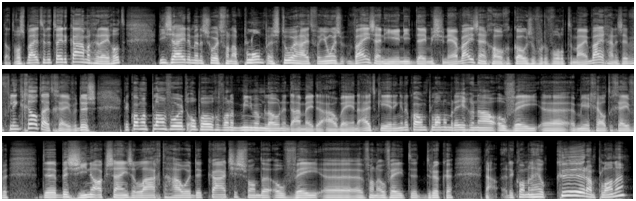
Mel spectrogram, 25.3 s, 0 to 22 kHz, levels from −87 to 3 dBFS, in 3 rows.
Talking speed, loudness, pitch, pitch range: 220 wpm, -14 LUFS, 130 Hz, 115-155 Hz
